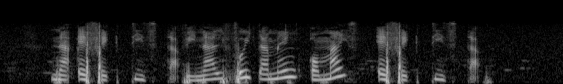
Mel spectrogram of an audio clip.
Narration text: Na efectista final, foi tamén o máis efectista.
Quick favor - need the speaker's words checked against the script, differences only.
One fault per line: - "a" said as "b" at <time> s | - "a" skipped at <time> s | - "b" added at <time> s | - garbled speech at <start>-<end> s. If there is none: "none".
none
